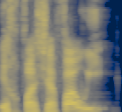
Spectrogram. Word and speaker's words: ikhfa syafawi: Jadi cara melafalkan mim sukun ketemu ba, ikhfa syafawi, itu dilafalkan dengan merapatkan kedua bibir, tapi dia gak nekan.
